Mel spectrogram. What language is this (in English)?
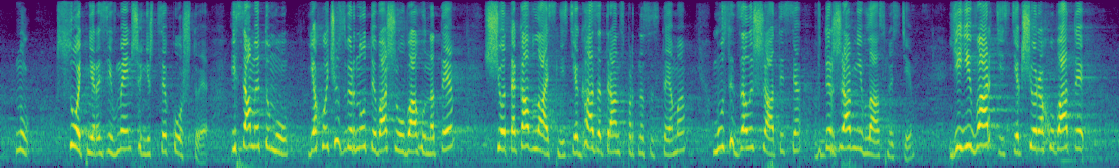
Ukrainian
